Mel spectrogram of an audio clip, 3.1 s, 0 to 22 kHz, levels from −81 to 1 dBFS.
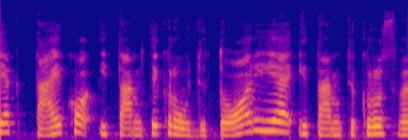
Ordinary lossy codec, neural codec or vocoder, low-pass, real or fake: Opus, 32 kbps; none; 14.4 kHz; real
